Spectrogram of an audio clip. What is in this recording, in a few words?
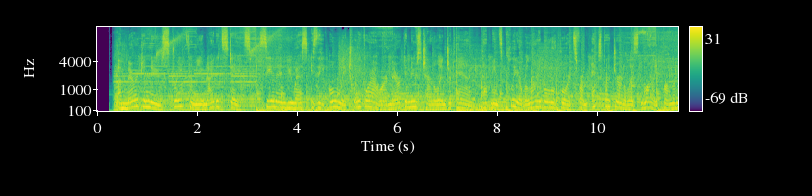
promo, promos women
